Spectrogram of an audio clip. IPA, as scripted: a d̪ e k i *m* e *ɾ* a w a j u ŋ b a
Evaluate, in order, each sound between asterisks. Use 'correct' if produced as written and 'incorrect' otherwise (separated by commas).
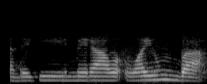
correct, correct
